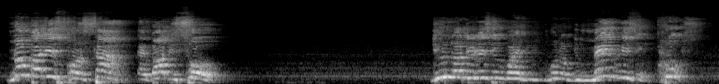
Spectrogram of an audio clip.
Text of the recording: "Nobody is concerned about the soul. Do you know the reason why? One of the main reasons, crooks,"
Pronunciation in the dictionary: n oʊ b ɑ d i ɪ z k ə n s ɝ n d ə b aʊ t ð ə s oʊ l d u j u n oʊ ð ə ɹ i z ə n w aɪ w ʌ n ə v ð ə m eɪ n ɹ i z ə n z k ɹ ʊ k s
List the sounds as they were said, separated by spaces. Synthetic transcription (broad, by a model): n oʊ b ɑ d i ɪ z k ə n s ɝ n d ə b aʊ t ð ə s oʊ l d u j u n oʊ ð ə ɹ i z ə n w aɪ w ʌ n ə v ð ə m eɪ n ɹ i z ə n k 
